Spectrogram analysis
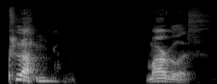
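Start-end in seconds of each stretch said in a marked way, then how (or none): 0.1-0.4 bold syllable. Shown as a demonstration. Teacher leading the circle, loud confident syllable. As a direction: belt out the syllable, bright and loud. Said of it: "One syllable, any syllable".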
